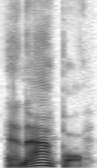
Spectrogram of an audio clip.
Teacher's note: A native speaker does not say an, pause, apple. We push the N sound onto the A. It becomes an apple. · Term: consonant to vowel linking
